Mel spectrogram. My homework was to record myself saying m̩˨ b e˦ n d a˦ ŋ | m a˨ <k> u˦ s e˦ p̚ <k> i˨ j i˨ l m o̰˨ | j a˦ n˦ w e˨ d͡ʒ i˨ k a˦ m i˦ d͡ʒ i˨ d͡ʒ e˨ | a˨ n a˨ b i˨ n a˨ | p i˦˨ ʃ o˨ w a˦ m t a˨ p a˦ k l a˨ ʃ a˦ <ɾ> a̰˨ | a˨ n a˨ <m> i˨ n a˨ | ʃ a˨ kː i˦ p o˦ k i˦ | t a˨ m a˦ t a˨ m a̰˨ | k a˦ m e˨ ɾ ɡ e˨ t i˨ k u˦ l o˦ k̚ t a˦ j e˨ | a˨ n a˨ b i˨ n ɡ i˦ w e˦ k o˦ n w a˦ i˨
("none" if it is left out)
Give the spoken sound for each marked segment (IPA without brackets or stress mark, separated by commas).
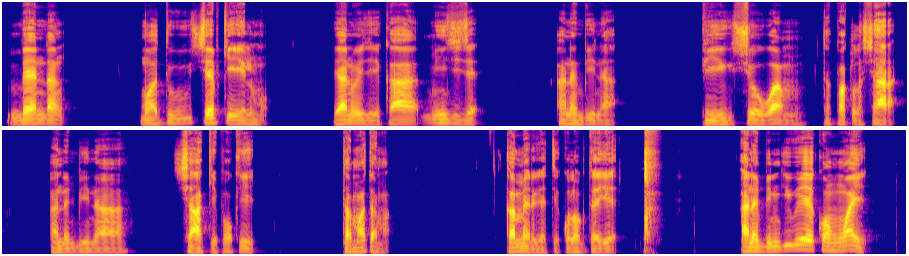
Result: t, k, ɾ, b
